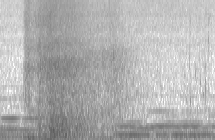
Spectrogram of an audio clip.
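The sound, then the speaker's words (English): Rowing a boat out from a beach on shallow ocean water: a swell of splashing surf rises and fades in the first seconds, then a steady soft wash continues over a low, sustained musical drone. “You push the boat out from the beach into the shallow water, where you hop easily on board and begin rowing.”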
